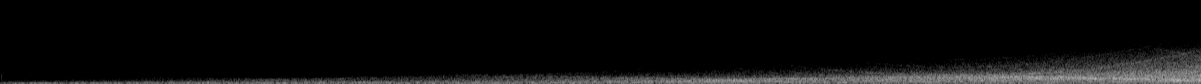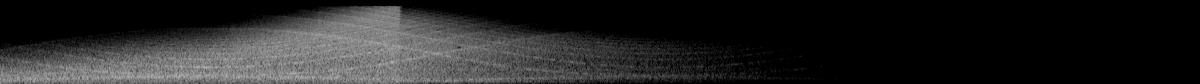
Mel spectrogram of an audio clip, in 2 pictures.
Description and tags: A buildup Whoosh!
